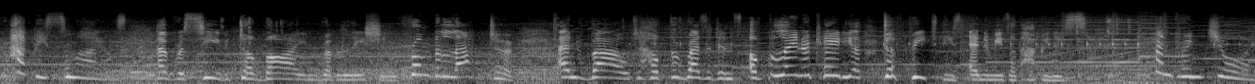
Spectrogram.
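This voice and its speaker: A woman's voice: high-pitched, animated, measured pace, music in the background. A woman playing a cheerful, zealous recruiter for a happiness society in an anime game, speaking like a polished, theatrical preacher. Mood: cheerful proclaiming.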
